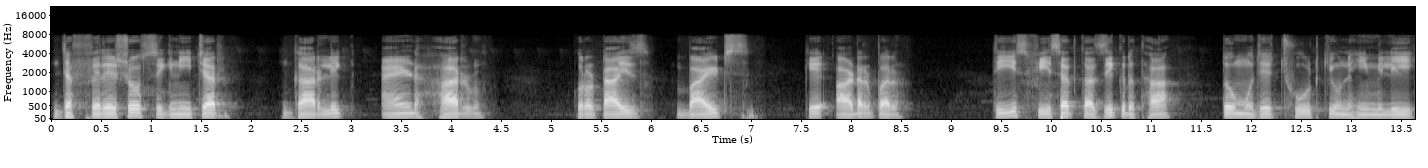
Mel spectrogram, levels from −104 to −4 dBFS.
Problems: constant background noise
